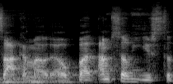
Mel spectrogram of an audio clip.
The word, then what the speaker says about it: Sakamoto: Yeah, I know it's pronounced Sakamoto, but I'm so used to the dub and, well, I'm just stuck with it at this point.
